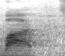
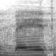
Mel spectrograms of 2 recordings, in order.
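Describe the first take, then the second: First: बाथ with an open "aah" vowel; long A vowel. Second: बेथ with an "ay" vowel; common variant pronunciation. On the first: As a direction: say बाथ as "baath". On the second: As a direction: say बेथ as "bayth". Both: Shown as a demonstration. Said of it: "जैसे बेथ बहुत से लोग बोलते हैं".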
